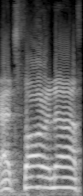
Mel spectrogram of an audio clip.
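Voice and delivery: booming stentorian call. Narrator voicing someone calling out to her as she reaches the stairs, stentorian voice. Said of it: "A stentorian voice calls out".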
